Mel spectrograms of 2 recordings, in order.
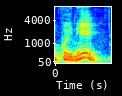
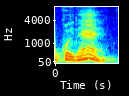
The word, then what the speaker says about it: koiné: koiné ou koiné, dependendo de como você quiser pronunciar, ah, isso não é verdade.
